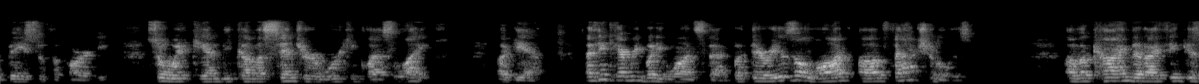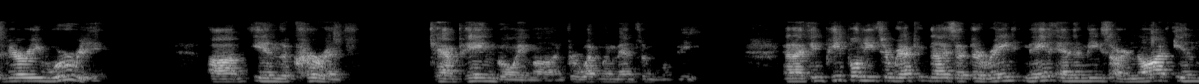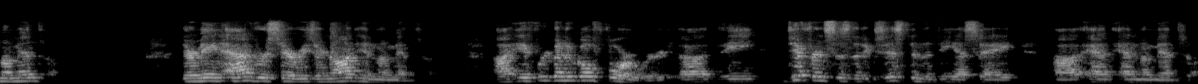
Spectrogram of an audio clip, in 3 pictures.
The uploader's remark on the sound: Recording of TWT and Verso's Zoom call.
